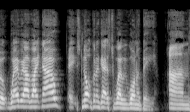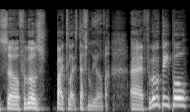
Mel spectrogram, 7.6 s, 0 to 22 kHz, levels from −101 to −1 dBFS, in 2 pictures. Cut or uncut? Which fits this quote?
uncut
